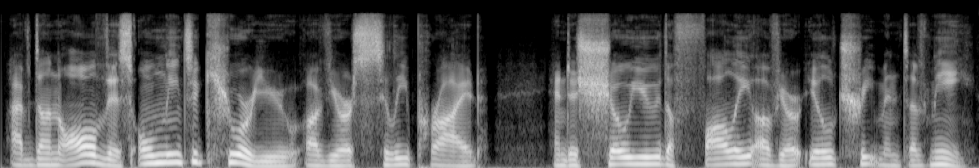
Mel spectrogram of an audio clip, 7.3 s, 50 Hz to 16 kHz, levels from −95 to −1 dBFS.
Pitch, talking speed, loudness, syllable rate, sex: 130 Hz, 205 wpm, -15 LUFS, 4.5 syllables/s, male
